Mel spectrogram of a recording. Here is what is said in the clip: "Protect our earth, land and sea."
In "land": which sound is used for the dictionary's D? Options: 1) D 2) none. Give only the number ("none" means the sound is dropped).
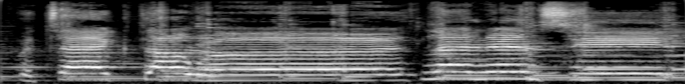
2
